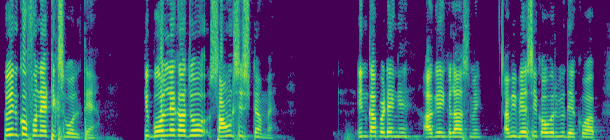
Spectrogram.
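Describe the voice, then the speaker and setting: A woman teacher runs a classroom lesson with a smooth, clear voice. She keeps questioning her pupils and says the key terms again, slowly and with care. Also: fairly high pitch. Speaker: school teacher. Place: school classroom.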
